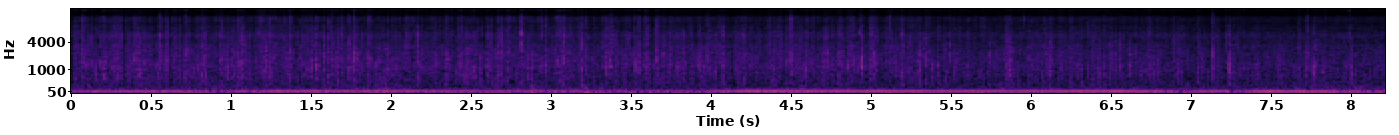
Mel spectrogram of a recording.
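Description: Steady rain falling on a tarp shelter: an even hiss dotted with the ticks of single drops, over a low rumble.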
